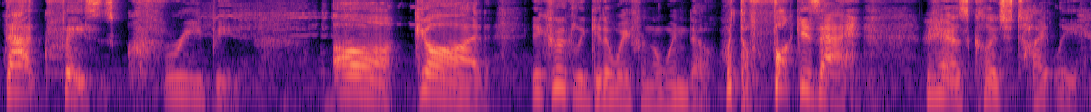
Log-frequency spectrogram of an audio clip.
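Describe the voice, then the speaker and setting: A livestreamer reading a visual novel aloud and commenting on it, expressive and sweary, with dramatic delivery. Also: medium pitch, measured pace. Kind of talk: livestream gameplay commentary mixed with read-aloud narration. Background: music.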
